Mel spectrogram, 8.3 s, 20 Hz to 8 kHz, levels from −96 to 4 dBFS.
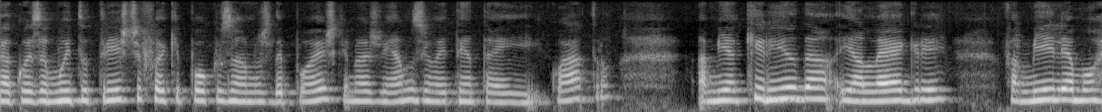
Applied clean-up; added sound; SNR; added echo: neural mask model Resemble Enhance denoiser.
